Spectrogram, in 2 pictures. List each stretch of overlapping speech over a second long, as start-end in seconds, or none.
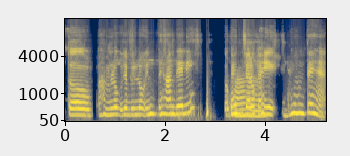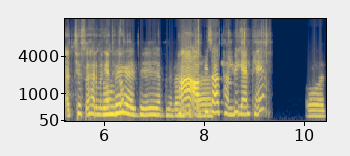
none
